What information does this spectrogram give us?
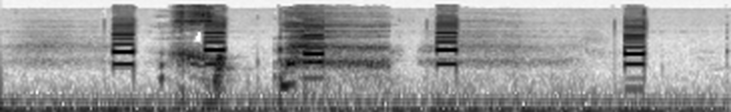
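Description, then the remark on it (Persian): Short bursts of mobile phone keypad tones sound one after another in a quick, uneven sequence as someone dials a call on a borrowed mobile phone, with faint breathy vocal sounds in between over a steady low hum. “خدا کنه که زود برداره.”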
